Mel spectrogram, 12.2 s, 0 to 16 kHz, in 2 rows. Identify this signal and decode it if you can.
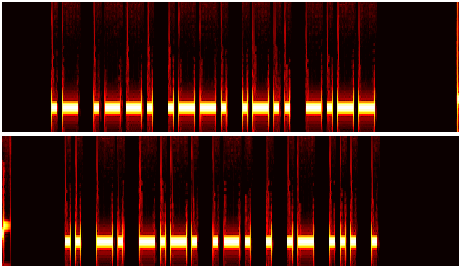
Morse code, heard as a keyed tone, about 17 wpm, 700 Hz. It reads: APPLY INCREASE
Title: Sentences from Top 1200 Words - New Word Drill Alt - 17wpm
